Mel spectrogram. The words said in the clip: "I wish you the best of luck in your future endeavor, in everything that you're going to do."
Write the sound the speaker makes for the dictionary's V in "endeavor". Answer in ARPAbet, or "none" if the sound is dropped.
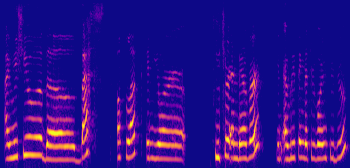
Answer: V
